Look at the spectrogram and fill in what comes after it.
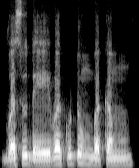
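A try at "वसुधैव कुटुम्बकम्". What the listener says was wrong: Yeah, Vasudhaiva. Okay, that Dhaiva Kutumbakam. So that means that earth, Vasuda, that Vasuda, not Deivam, not that Deivam. So there is a difference there. Vasudhaiva Kutumbakam.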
